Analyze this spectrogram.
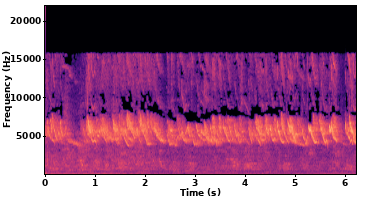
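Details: Wild-caught white-eye being prompted to sing its fast twittering song: a continuous, rapid run of thin, high chirps and trills packed closely together, over a steady low hum and faint background murmur.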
